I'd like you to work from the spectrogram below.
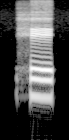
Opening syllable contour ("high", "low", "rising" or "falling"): high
